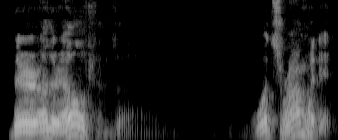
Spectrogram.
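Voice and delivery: Bob the dog. Acted. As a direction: Bob pressing his friend.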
